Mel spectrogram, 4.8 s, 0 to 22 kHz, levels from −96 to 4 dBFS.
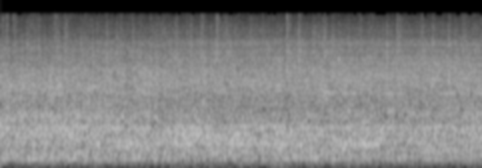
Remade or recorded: recorded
